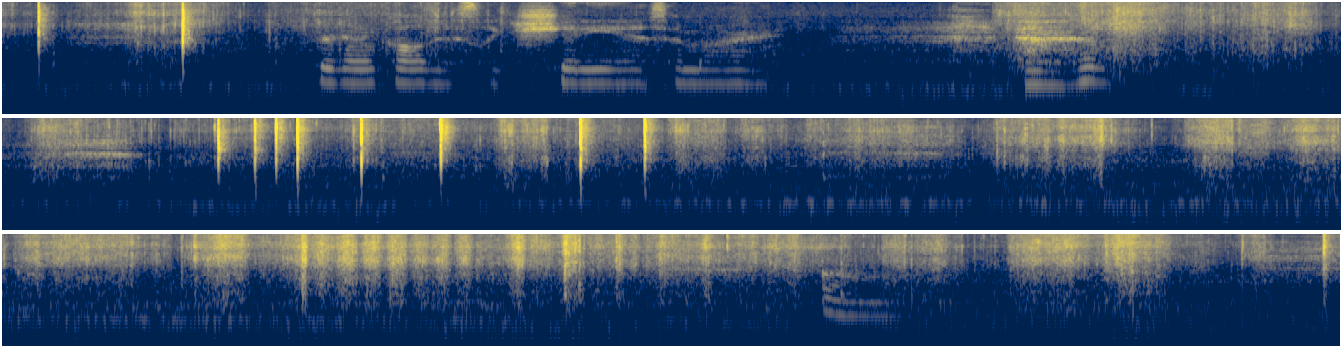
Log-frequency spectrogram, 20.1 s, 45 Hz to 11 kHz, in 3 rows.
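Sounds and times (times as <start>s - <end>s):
plastic packaging popping: 0.0s - 1.4s, 5.3s - 20.0s
plastic crinkling and tearing: 0.0s - 2.4s, 5.0s - 20.0s.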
